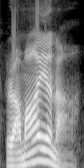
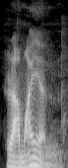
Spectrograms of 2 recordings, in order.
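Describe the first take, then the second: First: The word ends with a final vowel sound. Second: The word ends on a consonant, no vowel. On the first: The speaker calls it wrong. "Instead of saying Ramayana" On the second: The speaker calls it right. "start saying Ramayan"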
